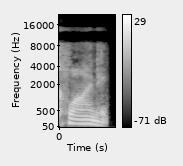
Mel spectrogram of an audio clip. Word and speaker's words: climbing: listen to the word climbing notice that the B is silent make your own stack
